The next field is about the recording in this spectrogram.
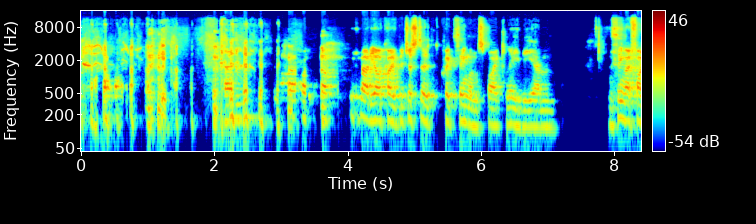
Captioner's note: laughter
